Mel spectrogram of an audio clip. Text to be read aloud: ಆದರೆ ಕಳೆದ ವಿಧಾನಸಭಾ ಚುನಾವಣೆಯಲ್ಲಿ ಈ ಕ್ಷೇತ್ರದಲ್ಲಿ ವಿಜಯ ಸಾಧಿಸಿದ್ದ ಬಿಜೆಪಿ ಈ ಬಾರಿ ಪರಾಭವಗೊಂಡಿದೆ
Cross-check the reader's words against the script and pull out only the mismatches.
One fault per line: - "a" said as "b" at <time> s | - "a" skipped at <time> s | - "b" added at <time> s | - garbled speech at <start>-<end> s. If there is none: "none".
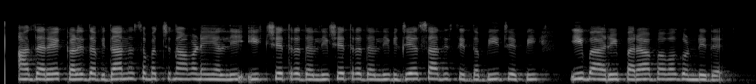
- "ಕ್ಷೇತ್ರದಲ್ಲಿ" added at 3.3 s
